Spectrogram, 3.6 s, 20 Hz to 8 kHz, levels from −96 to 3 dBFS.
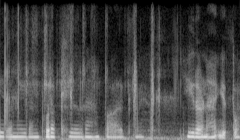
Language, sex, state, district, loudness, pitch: Hindi, female, Chhattisgarh, Jashpur, -19 LUFS, 215 Hz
